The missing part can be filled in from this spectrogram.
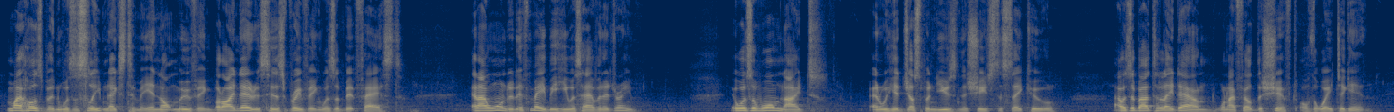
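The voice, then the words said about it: Put-on Cockney accent. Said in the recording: “I'll do it in a Cockney accent.”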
